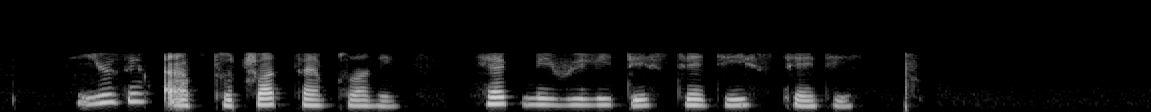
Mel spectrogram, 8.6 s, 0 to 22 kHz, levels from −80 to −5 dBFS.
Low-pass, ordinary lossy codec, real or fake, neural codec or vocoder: 3.6 kHz; none; fake; codec, 16 kHz in and 24 kHz out, 2.2 kbps, FireRedTTS-2 codec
